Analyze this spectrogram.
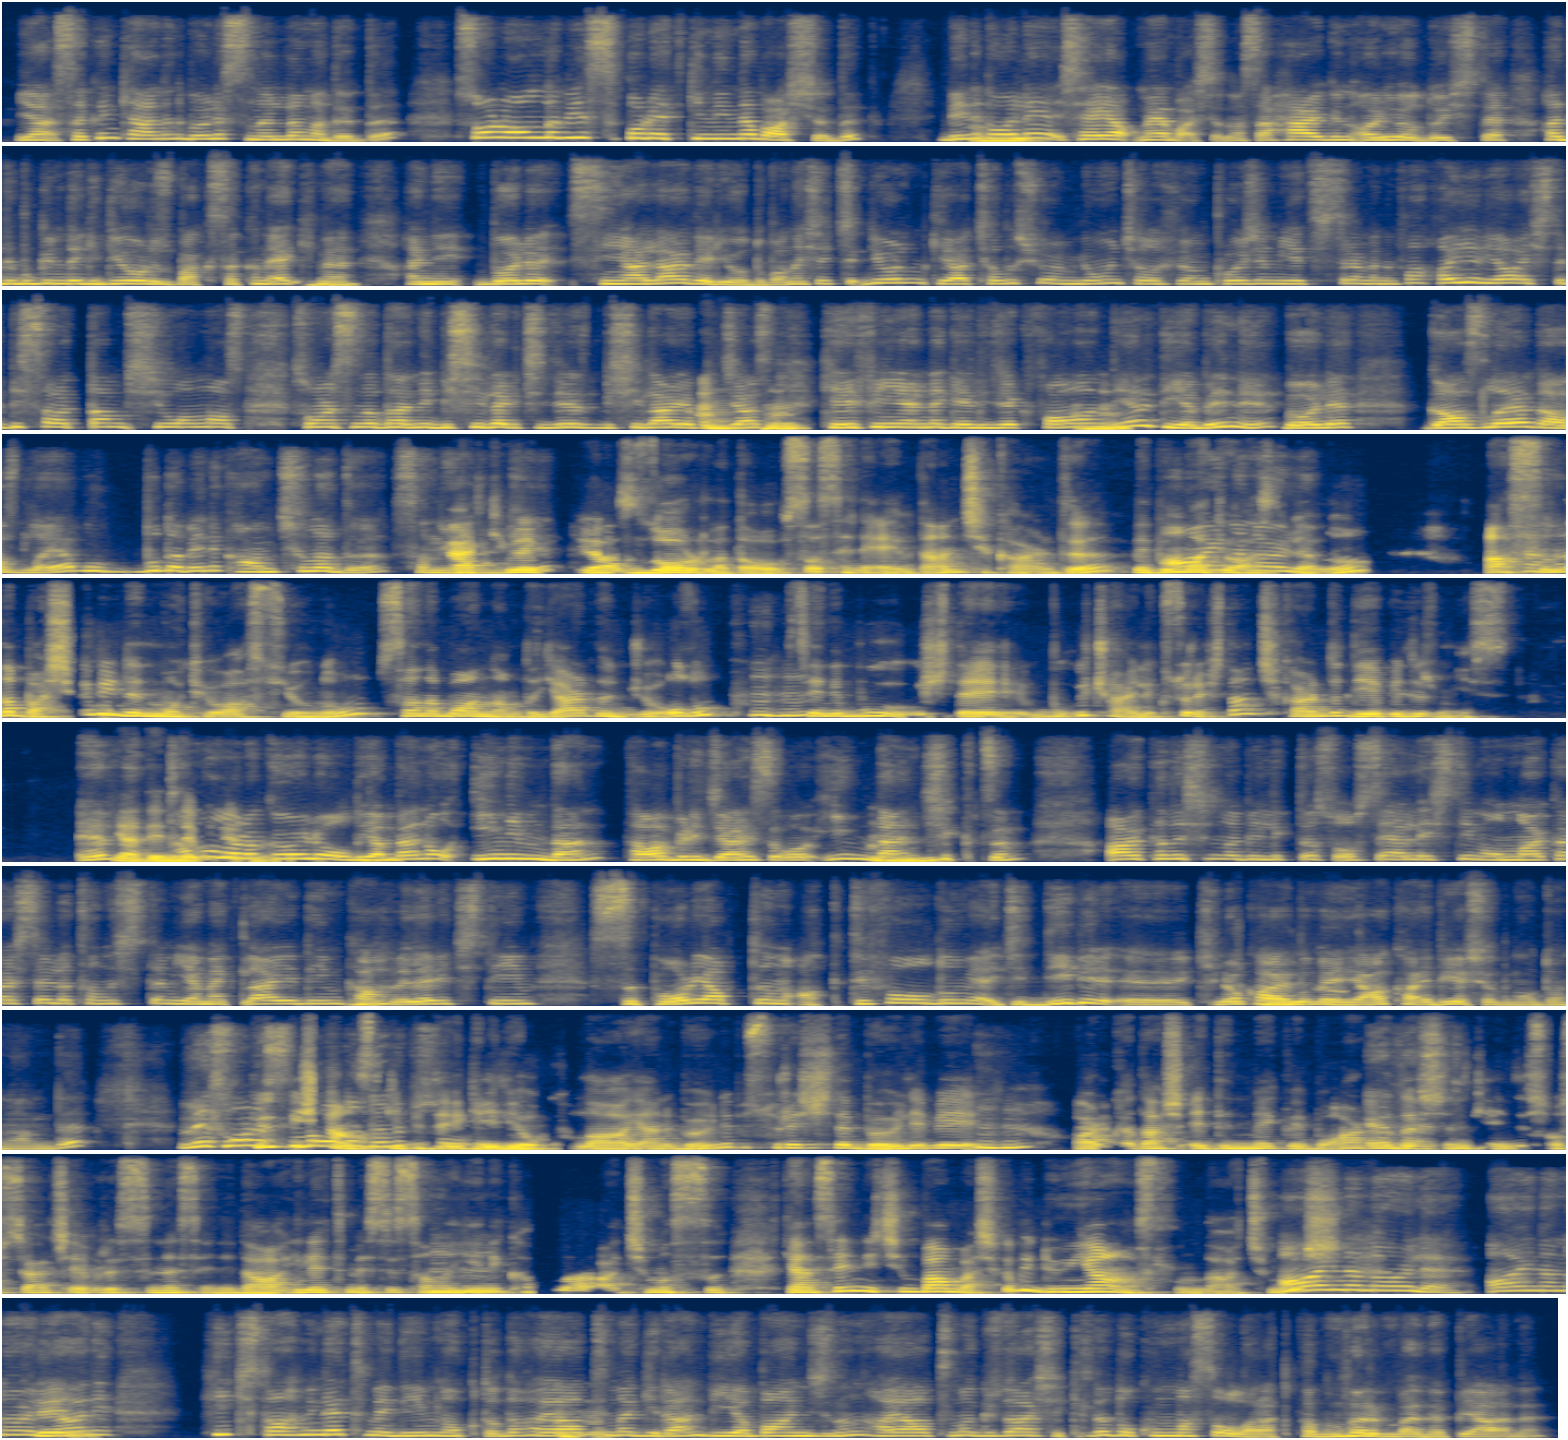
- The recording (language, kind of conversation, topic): Turkish, podcast, Motivasyonun düştüğünde kendini nasıl toparlarsın?
- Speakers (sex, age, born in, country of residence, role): female, 20-24, Turkey, France, guest; female, 35-39, Turkey, Italy, host
- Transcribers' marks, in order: other background noise; distorted speech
